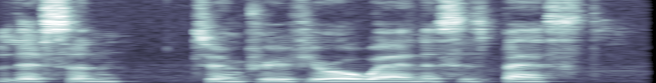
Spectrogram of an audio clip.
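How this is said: The pitch stays level in the middle throughout. "Flat tones don't change"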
